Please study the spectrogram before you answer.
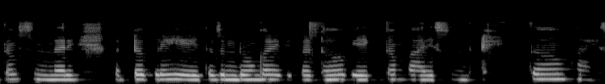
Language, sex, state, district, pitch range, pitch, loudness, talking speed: Marathi, female, Maharashtra, Dhule, 215-225 Hz, 220 Hz, -26 LUFS, 130 wpm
